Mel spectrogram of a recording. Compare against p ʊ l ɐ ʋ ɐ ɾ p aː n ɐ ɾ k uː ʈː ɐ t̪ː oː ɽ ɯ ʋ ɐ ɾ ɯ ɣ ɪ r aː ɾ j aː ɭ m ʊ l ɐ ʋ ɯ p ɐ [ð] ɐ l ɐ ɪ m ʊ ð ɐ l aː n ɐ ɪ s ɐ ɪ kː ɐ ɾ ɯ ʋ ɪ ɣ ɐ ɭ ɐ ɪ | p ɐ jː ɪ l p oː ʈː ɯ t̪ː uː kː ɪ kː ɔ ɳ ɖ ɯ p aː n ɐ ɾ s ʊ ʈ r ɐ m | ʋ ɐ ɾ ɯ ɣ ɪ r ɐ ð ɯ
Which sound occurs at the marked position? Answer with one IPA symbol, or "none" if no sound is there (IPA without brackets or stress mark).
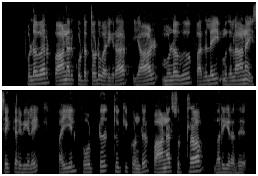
ð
